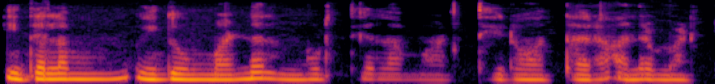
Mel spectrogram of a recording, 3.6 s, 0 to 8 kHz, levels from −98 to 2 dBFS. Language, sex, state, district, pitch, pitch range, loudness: Kannada, female, Karnataka, Dakshina Kannada, 185 Hz, 175-195 Hz, -29 LUFS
